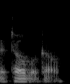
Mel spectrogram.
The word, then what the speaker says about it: Etobicoke: iobo it's a weird word it's a weird spelling and it is not pronounced oke this is a large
